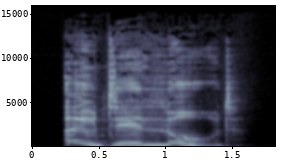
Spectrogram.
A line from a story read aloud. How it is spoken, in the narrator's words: Draco snapped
